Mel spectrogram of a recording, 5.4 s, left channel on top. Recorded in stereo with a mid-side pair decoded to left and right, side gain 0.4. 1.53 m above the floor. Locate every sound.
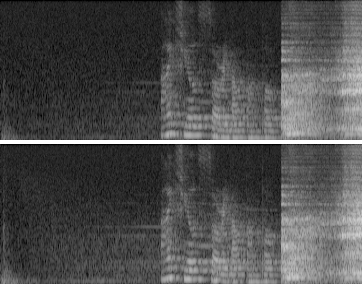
2.4 s a man speaking: 15° right, 3 m; by 4.1 s 60° right, 3 m
4.2 s a toilet flushing: 20° right, 1.4 m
